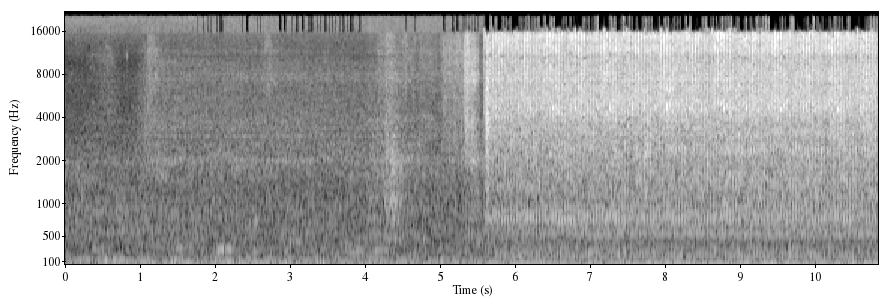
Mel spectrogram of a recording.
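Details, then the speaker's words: Hyundai/Kia R-engine diesel at idle after replacing a badly stretched timing chain set: idles evenly with no chain rattle or slap, confirmed normal. "체인세트 교환 작업 진행합니다 교환 후 다시 확인합니다 정상"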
